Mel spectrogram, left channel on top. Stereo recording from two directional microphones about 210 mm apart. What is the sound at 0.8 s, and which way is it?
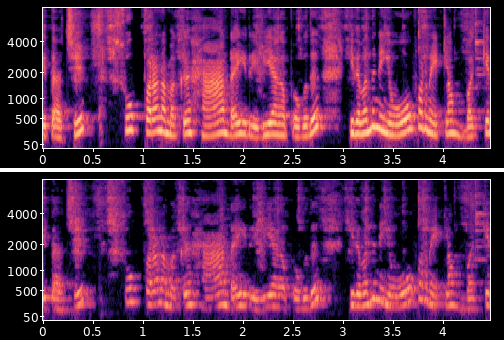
Speech, 50° left (ahead or behind).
